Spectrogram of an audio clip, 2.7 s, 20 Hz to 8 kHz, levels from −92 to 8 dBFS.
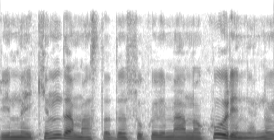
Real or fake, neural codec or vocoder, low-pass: fake; codec, 16 kHz, 16 kbps, FunCodec, trained on Chinese and English, 50 frames a second; 7.2 kHz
